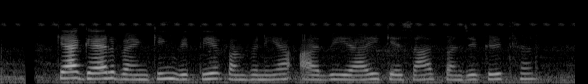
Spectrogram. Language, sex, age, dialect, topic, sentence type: Hindi, female, 18-24, Marwari Dhudhari, banking, question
